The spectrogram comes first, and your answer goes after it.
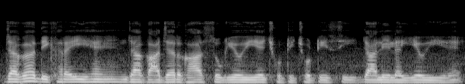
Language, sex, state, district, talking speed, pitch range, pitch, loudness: Hindi, male, Bihar, Muzaffarpur, 205 wpm, 105-115 Hz, 110 Hz, -14 LUFS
